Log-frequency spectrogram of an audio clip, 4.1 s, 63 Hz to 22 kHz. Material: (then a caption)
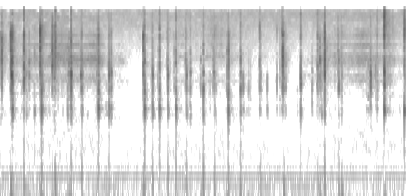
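Plastic. Fingertips tap and press the buttons and hollow plastic shell of a white PS5 DualSense controller as it is turned to show its front and back. A quick, irregular run of short, dry plastic clicks sounds over a steady low hum, each click dying away almost at once.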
